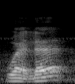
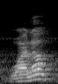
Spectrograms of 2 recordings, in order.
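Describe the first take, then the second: First: The final vowel is a plain open 'a'. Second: The final vowel glides into a rounded 'au'. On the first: The speaker calls it right. "Lam sengih, la" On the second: The speaker calls it wrong. "Walau tak perlu"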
